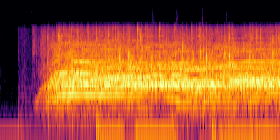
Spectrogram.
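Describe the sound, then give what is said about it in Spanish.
A loud burst of crowd cheering and applause swells in after a brief quiet moment, then holds steady and dense with whoops and shouts layered over continuous clapping. “Un aplauso, un aplauso.”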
